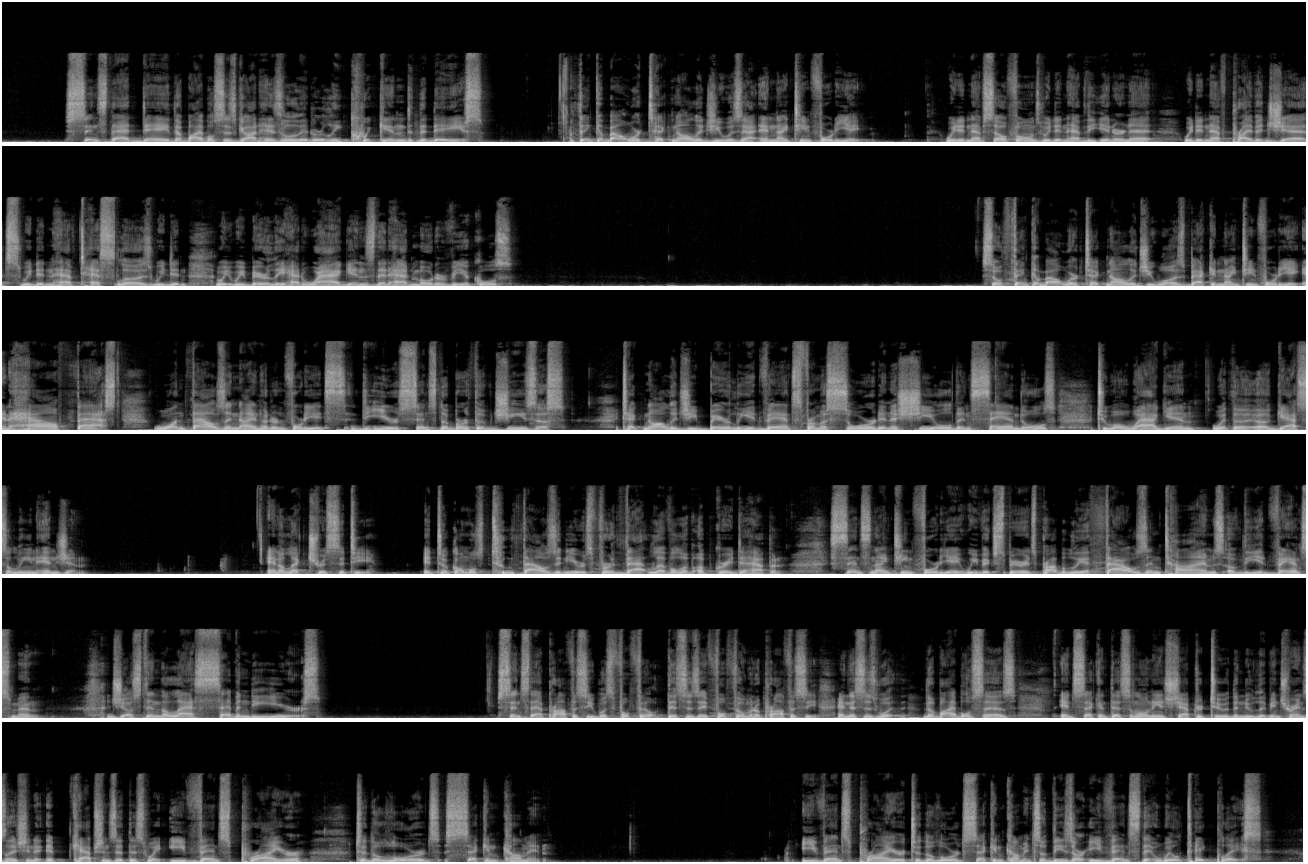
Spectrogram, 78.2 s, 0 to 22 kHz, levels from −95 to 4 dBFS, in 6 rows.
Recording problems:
squashed, flat; somewhat

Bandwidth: 14 kHz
